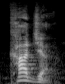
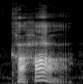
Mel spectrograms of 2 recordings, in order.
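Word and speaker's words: Caja: to pronounce it wrong Kaja which is the file manager in the mate desktop is actually pronounced kaha because the J as in the Spanish language has a h sound like an H but I've heard it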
